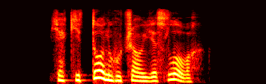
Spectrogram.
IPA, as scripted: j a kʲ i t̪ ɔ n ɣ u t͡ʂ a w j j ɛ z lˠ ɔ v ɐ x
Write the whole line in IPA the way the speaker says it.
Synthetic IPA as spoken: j a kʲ i t̪ ɔ n ɣ u t͡ʂ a w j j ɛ s lˠ ɔ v ɐ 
